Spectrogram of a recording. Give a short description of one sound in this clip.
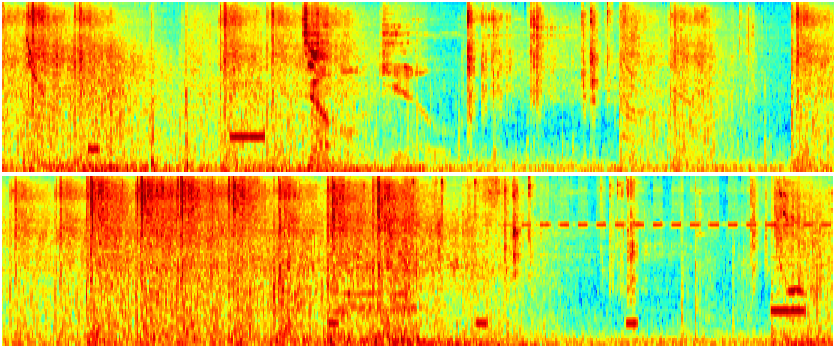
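Gunfire and explosions crack and boom in a video game.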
